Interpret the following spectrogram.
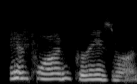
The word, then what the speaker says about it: Antoine Griezmann: me tell me how to say the name Antoine grizzman Antoine Griz all right and now we're to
